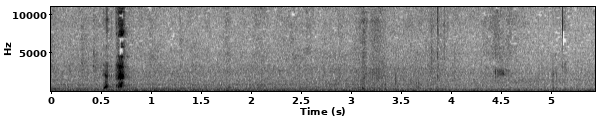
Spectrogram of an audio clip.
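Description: Two quick sharp hiccup sounds close together, then a faint third one in a quiet room; ordinary hiccups.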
